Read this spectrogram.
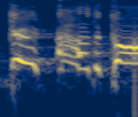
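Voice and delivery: very high shouted police order; commanding shout. Retold or imitated. Retold cop interrupting an arguing driver, commanding shout. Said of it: "he was commanding".

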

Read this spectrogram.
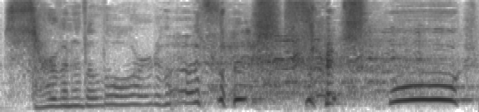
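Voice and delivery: high-pitched mimicry of self-congratulation; mocking Lord. The Lord ribbing the proud servant, mock-impressed. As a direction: tease with put-on, swooning admiration. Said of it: "And the Lord's like".

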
